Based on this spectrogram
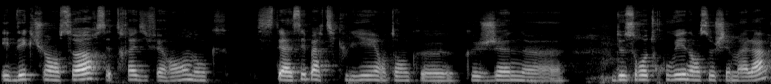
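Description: A woman speaks at a fairly slow pace in a medium pitch, her tone dark and mellow and her intonation fairly even. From Morocco. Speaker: fashion model. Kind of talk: interview conversation.

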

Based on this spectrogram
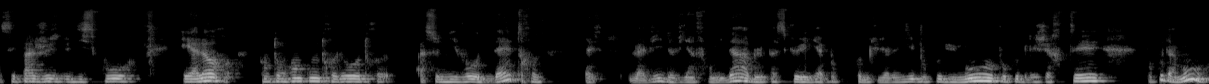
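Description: At a fairly slow pace, a man speaks in a somewhat breathy, medium-pitched voice with a dark, mellow tone and ordinary pitch variation. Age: 50s. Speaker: author and former doctor, founder of a school. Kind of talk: interview about personal development. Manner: hesitant, with frequent fillers.

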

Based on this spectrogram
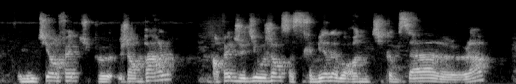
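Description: A man with a fairly high voice talks at a fairly quick pace, using ordinary pitch variation, over noticeable background noise. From southwest France. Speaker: online marketing entrepreneur. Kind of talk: interview. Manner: hesitant, many fillers.

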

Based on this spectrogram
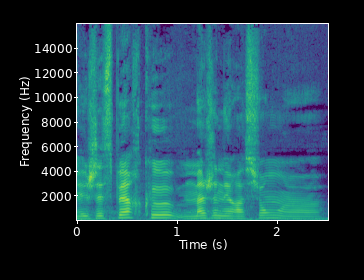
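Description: Her intonation fairly even, a woman speaks at a fairly low pitch. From southwest France (Tarn-et-Garonne). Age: 20s. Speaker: interviewee. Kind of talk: personal testimony. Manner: hesitant, many fillers.

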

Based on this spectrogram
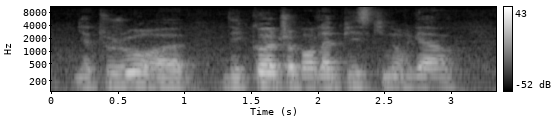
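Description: A fairly high-pitched man, fairly quick and monotone, over noticeable background noise. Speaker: ski coach and podcast host. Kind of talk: interview.

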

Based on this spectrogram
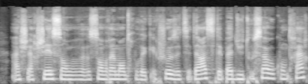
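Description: A woman talks at a moderate pace in a fairly low pitch with monotone, flat intonation. The recording is very clean, with a silent background. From Algeria, Algiers. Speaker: application engineer and artisan brand founder. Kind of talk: casual interview.

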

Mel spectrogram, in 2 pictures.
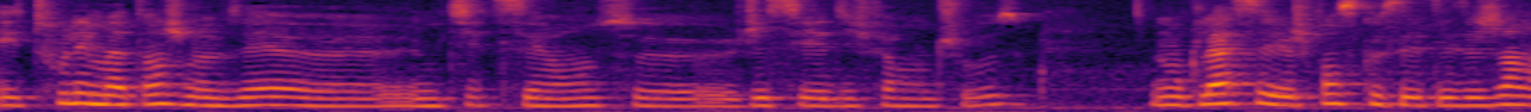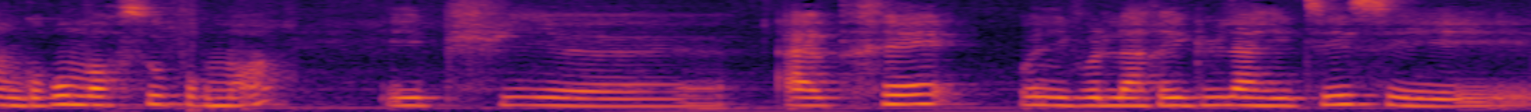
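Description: A woman speaks at a moderate pace in a monotone, flat intonation. Her pauses are long and frequent. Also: medium pitch for a woman. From France. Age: 20s. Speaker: school childcare coordinator. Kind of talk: casual chat.

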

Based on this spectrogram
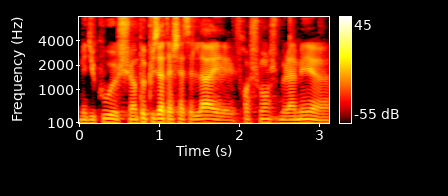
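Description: Speaking at a fairly quick pace, a man uses a fairly low pitch and a monotone, flat intonation. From southern France. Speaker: YouTuber, rap analyst. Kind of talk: casual interview chat. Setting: studio. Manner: halting, many repetitions.

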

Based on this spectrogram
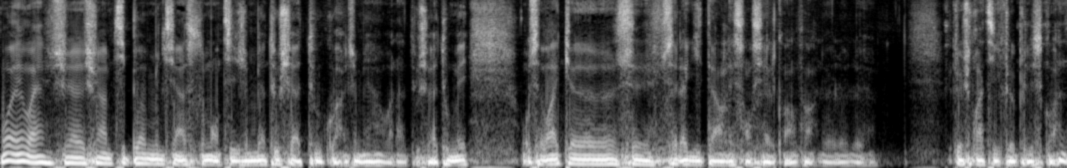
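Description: Over noticeable background noise, a man with a very deep, low pitch makes very wide pitch swings at a moderate pace while keeping his loudness very even. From France. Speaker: singer-songwriter. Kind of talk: interview.

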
